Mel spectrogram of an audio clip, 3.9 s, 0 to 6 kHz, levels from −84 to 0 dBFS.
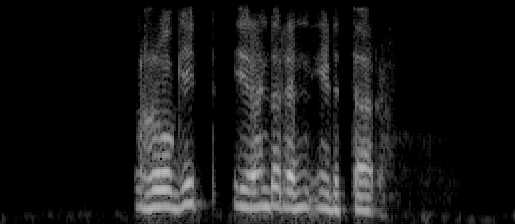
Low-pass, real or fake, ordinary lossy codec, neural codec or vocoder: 5.4 kHz; fake; Opus, 16 kbps; codec, 24 kHz, 6 kbps, HILCodec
